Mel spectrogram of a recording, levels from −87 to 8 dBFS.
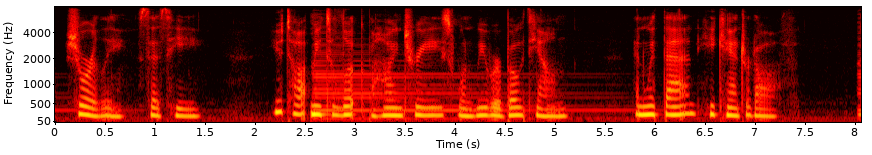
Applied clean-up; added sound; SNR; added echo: none; Acoustic guitar; 19 dB; none.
